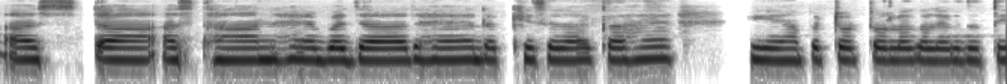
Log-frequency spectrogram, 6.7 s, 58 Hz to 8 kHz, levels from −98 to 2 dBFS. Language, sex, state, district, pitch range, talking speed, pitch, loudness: Hindi, female, Bihar, Lakhisarai, 235-245 Hz, 150 wpm, 240 Hz, -20 LUFS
